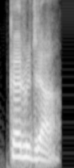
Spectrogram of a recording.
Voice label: "corrida", Indian

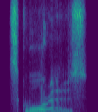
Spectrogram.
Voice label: "squarrose", British

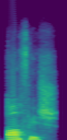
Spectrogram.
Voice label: "offish", Indian

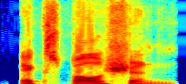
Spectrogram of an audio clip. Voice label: "expulsion", American

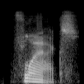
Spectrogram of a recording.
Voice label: "flax", American

